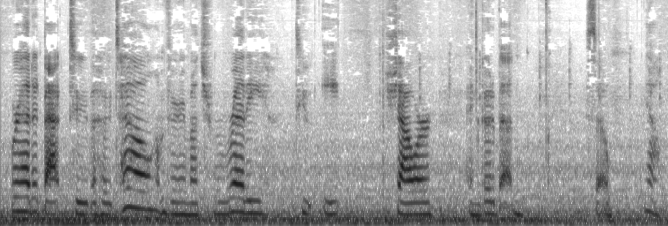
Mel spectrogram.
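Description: A woman speaks with a very deep, low pitch and very wide pitch swings, leaving long, frequent pauses. The sound is dry with no echo, and there is noticeable background noise. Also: fairly slow pace. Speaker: background extra and travel vlogger. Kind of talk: casual vlog commentary. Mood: tired but friendly. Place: car. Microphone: phone near.

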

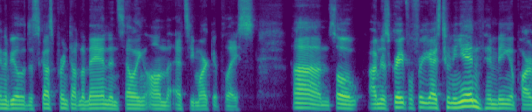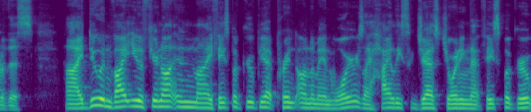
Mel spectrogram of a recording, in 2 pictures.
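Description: Against a quiet background, a man talks very fast with ordinary pitch variation, and the sound is dry with no echo. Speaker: online seller hosting a livestream. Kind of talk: livestream announcements. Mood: friendly, upbeat. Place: home room. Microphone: studio mic.

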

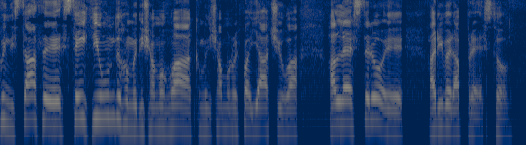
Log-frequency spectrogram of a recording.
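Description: At a moderate pace with ordinary pitch variation, the voice sounds dry with no echo. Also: man, fairly high pitch for a man. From Florence, Italy; Tuscany, Italy. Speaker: vlogger. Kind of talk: casual vlog monologue. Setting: outdoors by a snowy lake. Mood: jokey, enthusiastic. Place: waterside. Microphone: phone near.

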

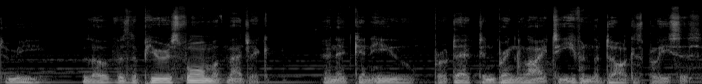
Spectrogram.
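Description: A man's put-on character voice, very deep and low in pitch, at a moderate pace over clear music in the background. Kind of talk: romantic ASMR roleplay. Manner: calm, seductive, patient, knowing.

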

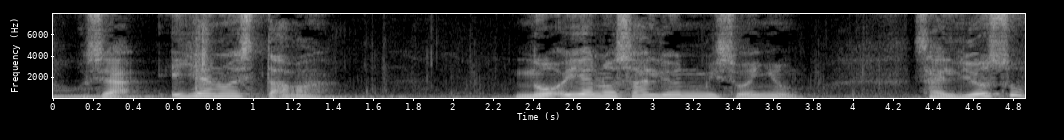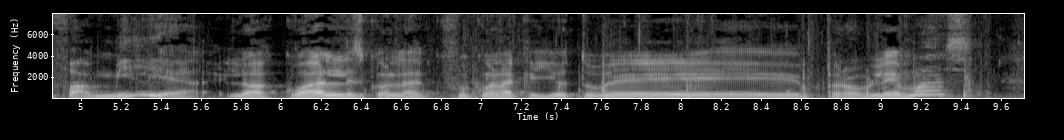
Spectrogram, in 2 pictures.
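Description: Over noticeable background noise, a man speaks fairly slowly at a fairly high pitch, his voice making very wide pitch swings. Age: 20s. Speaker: gaming YouTuber. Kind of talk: gameplay commentary. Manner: casual, hesitant with fillers.

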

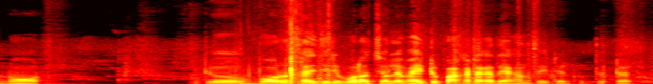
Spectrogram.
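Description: Noticeable background noise accompanies a man whose loudness swings widely. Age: 30s. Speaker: pigeon video channel host. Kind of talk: on-location interview.

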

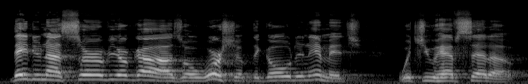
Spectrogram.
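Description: A man projects a raised voice with a bright, sharp tone, speaking at a fairly slow pace with ordinary pitch variation against a quiet background. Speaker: preacher. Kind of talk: sermon, reading scripture aloud. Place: church. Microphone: podium.

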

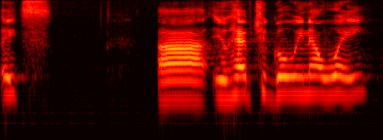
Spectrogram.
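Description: A man with a Brazilian Portuguese accent speaks at a high pitch. His pace is fairly slow against a quiet background. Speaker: security consultant. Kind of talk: conference talk. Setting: stage with audience. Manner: halting. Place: stage.

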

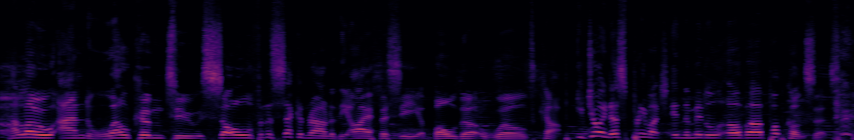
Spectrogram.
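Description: With hardly any pauses, a man speaks at a high pitch with ordinary pitch variation, the sound dry with no echo and light background noise behind it. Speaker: sports commentator. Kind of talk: commentary. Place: booth.

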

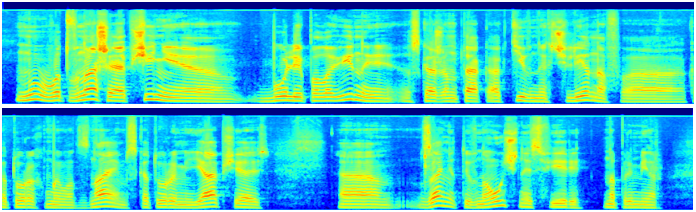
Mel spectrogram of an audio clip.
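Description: A man speaks at a very slow pace in a dry sound with no echo. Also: quiet background. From Russian Far East, Khabarovsk; Russian Far East. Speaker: ethnic community leader; guest. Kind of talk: TV interview; interview answer. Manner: hesitant. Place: studio.

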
